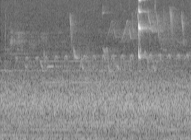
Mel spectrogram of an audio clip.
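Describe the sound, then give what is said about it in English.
A female rose-breasted grosbeak gives one short, sharp, high squeak over a steady low rumble, with a few faint thin chirps before and after it. “There's another one, a female. She's squeaking.”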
